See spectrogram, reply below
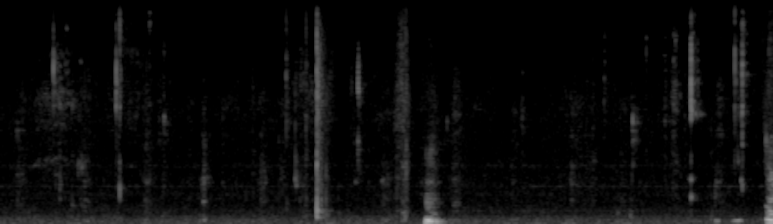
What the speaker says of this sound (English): The crunch is almost like they're about to go stale.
